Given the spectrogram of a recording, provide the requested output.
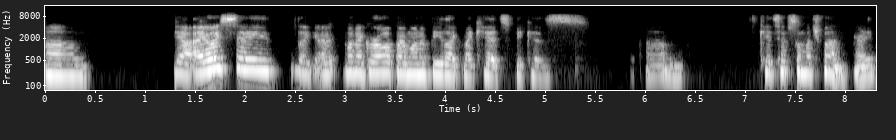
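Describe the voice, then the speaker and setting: Long, frequent pauses break up a woman's somewhat breathy, fairly high voice as she talks at a fairly slow pace with ordinary pitch variation. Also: dry, close sound with no echo. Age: 50s. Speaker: movement practitioner, community member. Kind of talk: casual interview.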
